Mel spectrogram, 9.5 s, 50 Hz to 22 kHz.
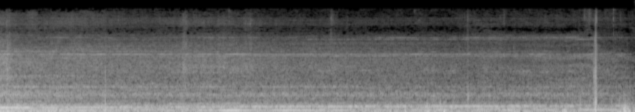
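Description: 82 class diesel-electric locomotive's engine running with a steady low drone as it draws away, over the rumble of loaded hopper wagons rolling past on the rails. A single sharp click about nine seconds in.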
